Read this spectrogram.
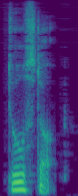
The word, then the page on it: doorstop: Australian English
